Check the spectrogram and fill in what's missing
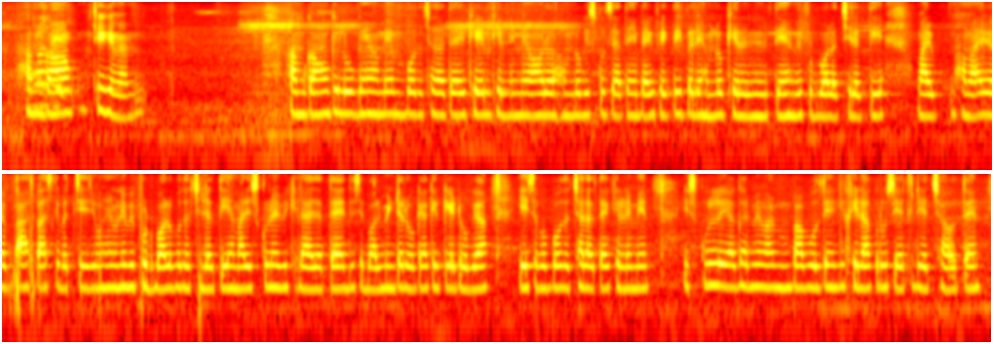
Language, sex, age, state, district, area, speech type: Hindi, female, 30-45, Uttar Pradesh, Mirzapur, rural, spontaneous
